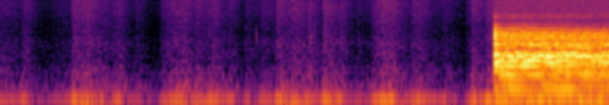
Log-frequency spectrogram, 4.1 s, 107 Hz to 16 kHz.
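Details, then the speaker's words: MacBook Air A1466 after full keyboard/touchpad assembly replacement, battery at 96 percent: near silence with faint handling noise, then clear sustained startup chord at power-on and Apple logo; normal startup chime. "I still have battery I can hear that little sound goes on and here comes the Apple logo"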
